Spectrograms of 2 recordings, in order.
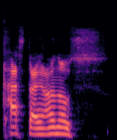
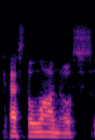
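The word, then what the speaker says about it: Castellanos: I know he like Javier likes to pronounce it like that Nick wants the uh you know the the Bumpkin version castalanos over one and a half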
